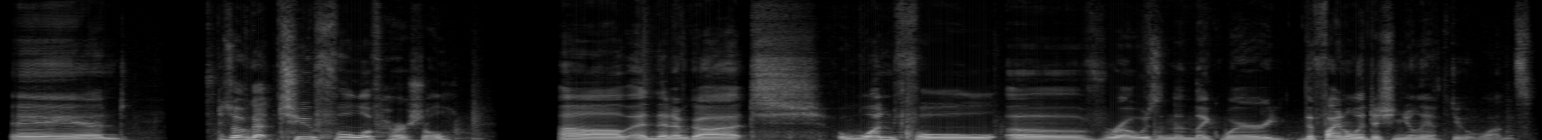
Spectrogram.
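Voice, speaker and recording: This is a woman with a low voice who is hosting a live game stream. Her nose is blocked up, so she sounds congested and nasal. She chats along in a loose, rambling way and fills the gaps with small hesitations. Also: steady tone, measured pace, a little mellow, clear, resonant tone. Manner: chatty and rambling, with many fillers. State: stuffed up, nasal from allergies. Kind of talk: casual live stream chat.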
